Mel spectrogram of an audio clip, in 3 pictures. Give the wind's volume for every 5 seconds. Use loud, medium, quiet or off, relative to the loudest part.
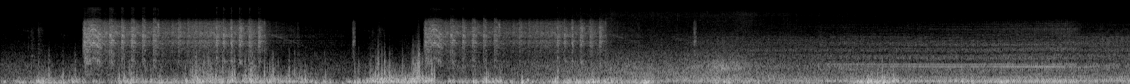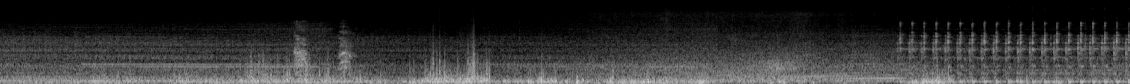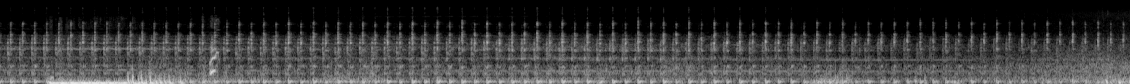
loud, loud, loud, loud, medium, medium, medium.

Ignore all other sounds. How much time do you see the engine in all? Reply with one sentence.
The engine can be heard for 34 seconds in total.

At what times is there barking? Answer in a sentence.
You can hear the barking from 14.2 to 14.8 s and from 23.1 to 24.8 s.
